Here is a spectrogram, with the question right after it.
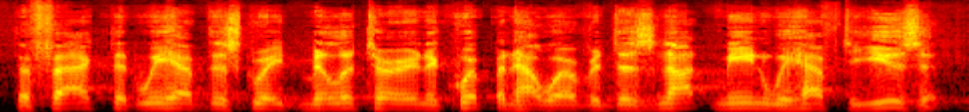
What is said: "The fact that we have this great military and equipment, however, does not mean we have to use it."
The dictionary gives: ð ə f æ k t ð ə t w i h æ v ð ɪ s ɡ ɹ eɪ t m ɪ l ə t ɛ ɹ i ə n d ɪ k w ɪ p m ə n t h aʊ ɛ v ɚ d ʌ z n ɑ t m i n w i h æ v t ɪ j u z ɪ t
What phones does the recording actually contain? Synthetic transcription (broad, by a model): ð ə f æ k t ð ə t w i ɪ v ð ɪ s ɡ ɹ eɪ t m ɪ l ə t ɛ ɹ i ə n ɪ k w ɪ p m ə n t h aʊ ɛ v ɚ d ʌ z n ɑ t m i n w i h æ f t ɪ j u z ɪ t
